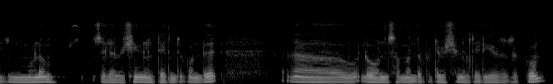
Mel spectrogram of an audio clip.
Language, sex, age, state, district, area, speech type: Tamil, male, 45-60, Tamil Nadu, Nilgiris, urban, spontaneous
